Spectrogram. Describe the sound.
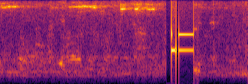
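A single loud telephone keypad tone sounds for a fraction of a second, cutting through a muffled, narrow phone-line background with faint voices murmuring.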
